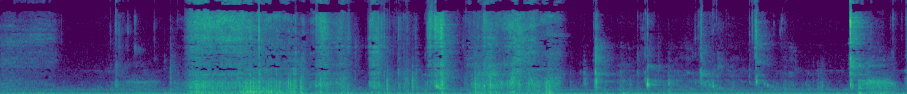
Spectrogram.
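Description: Biting kernels off a sauce-coated piece of boiled corn on the cob and chewing. A dense run of crunchy bites starts about two seconds in, followed by slower chewing with scattered sharp clicks.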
